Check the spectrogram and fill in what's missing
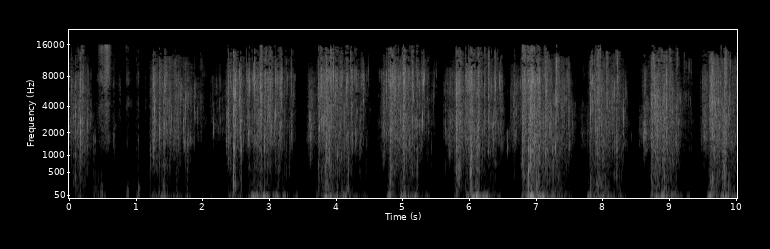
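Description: A medium yellow plastic sunscreen spray bottle, hollow with liquid inside, is shaken vigorously in one hand. It makes repeated bursts of bright, crunchy, crinkling noise, about one per second, with brief quiet gaps between them.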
